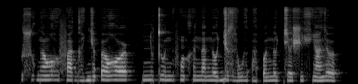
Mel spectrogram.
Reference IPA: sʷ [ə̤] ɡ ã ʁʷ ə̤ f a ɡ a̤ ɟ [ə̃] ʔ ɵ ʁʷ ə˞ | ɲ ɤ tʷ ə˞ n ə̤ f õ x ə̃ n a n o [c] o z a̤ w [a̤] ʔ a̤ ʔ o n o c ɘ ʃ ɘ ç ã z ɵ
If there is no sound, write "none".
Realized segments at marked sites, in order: ə̤, ə̃, ɟ, ə̤

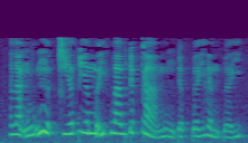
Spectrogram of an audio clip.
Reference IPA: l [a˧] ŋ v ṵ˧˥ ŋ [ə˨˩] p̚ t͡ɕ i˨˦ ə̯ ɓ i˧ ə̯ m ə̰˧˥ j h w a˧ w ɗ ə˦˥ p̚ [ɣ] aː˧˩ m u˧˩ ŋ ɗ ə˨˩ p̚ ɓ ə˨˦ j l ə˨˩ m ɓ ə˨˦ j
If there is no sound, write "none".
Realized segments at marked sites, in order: a̰˧˨, ə˨˩, ɣ

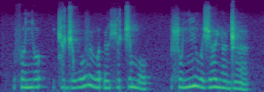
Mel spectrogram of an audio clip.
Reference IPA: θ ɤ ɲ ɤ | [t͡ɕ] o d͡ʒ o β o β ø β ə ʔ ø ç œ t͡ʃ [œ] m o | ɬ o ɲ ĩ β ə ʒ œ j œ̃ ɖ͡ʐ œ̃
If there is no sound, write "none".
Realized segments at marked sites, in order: t͡ɕ, ə

